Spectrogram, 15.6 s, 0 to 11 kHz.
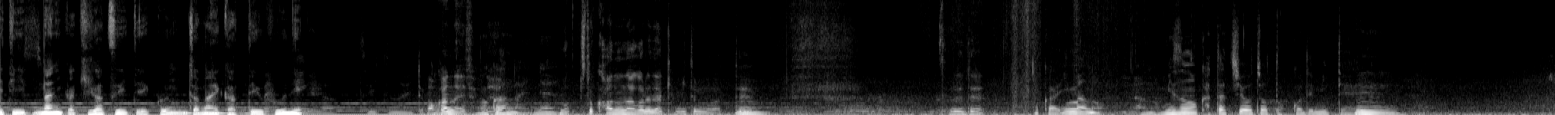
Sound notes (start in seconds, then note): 4.4 Speaking Japanese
